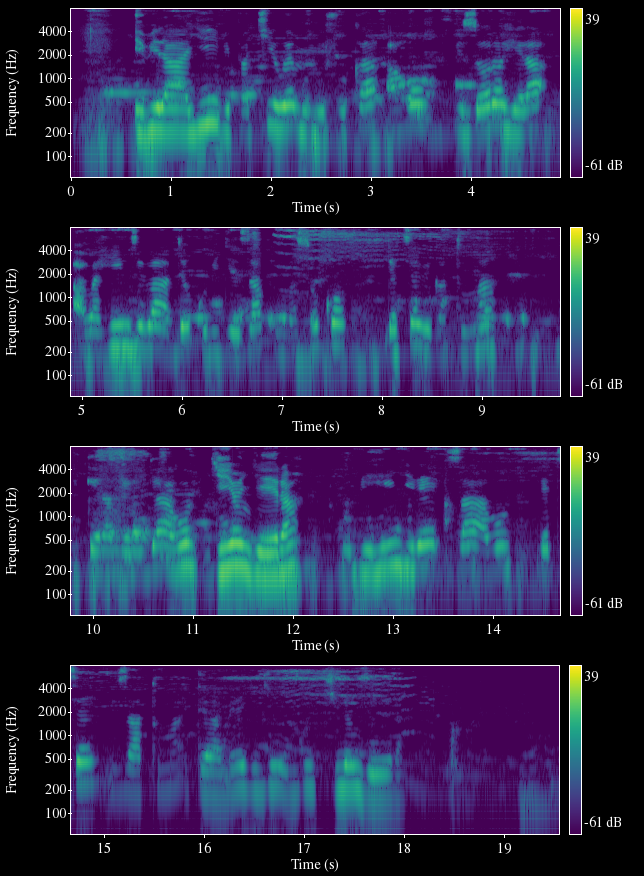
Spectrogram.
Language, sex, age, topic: Kinyarwanda, female, 18-24, agriculture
